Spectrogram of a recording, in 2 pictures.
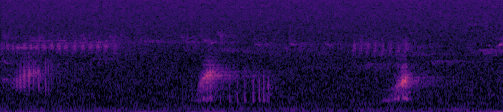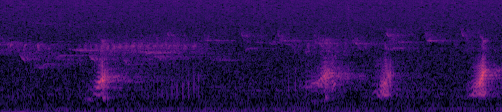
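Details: Frogs calling from a quiet forest pond, recorded in real time with a phone and external microphone: rhythmic short croaks roughly every two seconds, a few doubled, above soft continuous background noise.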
